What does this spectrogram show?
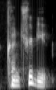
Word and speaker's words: contribute: T contribute contribute but the stop T is more natural and more common contribute to stop the air with the tongue and don't release the T contribute remember to put the stress on the second syllable contribute contribute besides I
